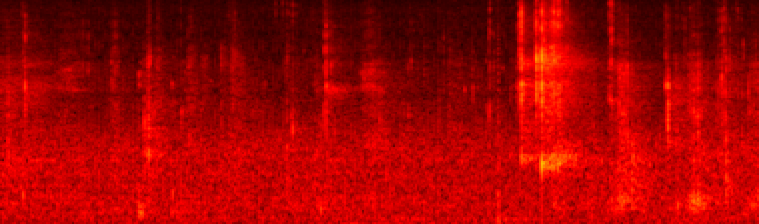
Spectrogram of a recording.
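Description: Close-miked eating: chewing and biting into a burrito and tortilla chips, with scattered small crackles and a louder crunchy bite about four seconds in.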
